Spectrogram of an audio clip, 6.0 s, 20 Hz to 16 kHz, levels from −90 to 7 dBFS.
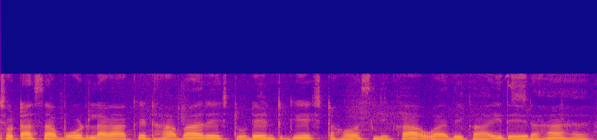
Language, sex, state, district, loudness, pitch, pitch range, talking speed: Hindi, female, Jharkhand, Palamu, -16 LUFS, 175 Hz, 170-180 Hz, 140 wpm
